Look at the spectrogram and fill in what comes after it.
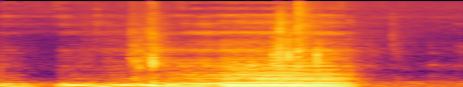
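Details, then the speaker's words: Sleeping Cavalier King Charles spaniel snoring during an indoor makeup recording: a single low, buzzing snore about one and a half seconds long in a quiet room; ordinary dog snoring. "here as I mentioned if you hear the snoring it's the princess over the there"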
